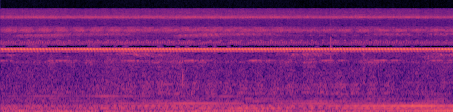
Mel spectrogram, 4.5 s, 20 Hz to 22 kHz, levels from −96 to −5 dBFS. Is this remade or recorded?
recorded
